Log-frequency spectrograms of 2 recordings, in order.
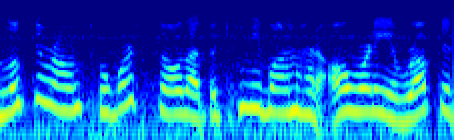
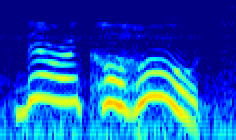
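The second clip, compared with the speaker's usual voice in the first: higher, louder, slow yell; angry shout; 7 semitones higher, 7 dB louder, slower than usual. A narrator's reading. An angry customer shouts at Mr. Krabs, loud slow shout. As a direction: bellow the accusation. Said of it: "shouted an angry customer".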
